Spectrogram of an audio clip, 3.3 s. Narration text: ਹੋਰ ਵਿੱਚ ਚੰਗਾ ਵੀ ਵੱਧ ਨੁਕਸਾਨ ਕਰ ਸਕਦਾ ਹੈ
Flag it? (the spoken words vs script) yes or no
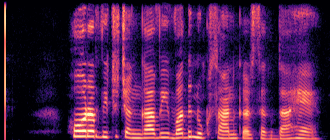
no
